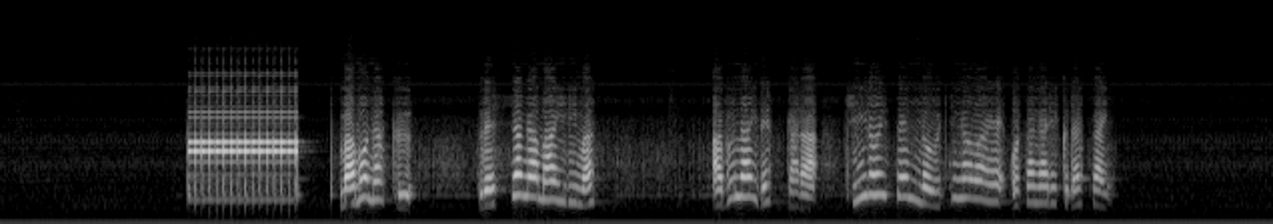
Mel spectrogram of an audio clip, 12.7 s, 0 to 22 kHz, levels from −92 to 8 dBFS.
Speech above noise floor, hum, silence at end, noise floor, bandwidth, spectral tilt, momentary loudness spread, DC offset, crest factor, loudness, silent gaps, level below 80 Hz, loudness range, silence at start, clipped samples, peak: 47 dB; none; 1.7 s; -74 dBFS; 8.2 kHz; 0 dB/octave; 19 LU; under 0.1%; 20 dB; -21 LUFS; none; under -90 dBFS; 13 LU; 1.85 s; under 0.1%; -4 dBFS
